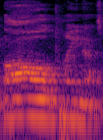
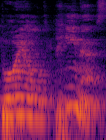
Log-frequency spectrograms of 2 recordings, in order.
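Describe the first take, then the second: First: It is said in a Southern accent. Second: It is said in a plain, non-Southern accent. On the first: "they've got that southern accent, ... They say bald peanuts" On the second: "they don't say boiled peanuts"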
